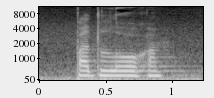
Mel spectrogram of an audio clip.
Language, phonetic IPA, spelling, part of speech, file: Belarusian, [padˈɫoɣa], падлога, noun, Be-падлога.ogg
- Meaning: floor (supporting surface of a room)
